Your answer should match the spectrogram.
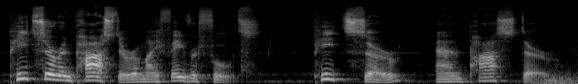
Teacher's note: So the Boston accent not only drops R sounds, it also adds them. If a word ends with a vowel and the following word begins with a vowel, we add an extra R sound in between those two. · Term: intrusive R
